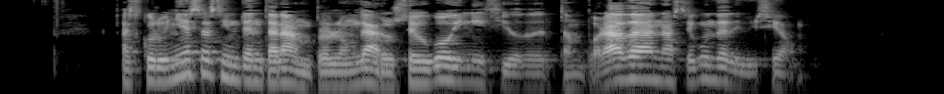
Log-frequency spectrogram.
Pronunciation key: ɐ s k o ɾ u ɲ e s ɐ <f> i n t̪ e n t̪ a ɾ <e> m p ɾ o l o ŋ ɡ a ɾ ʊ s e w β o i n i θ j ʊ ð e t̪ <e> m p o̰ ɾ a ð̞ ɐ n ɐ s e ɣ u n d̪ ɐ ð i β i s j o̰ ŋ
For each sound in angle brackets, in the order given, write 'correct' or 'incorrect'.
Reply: incorrect: s, incorrect: a, correct

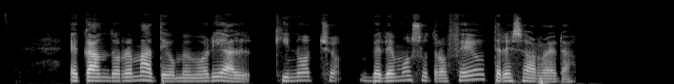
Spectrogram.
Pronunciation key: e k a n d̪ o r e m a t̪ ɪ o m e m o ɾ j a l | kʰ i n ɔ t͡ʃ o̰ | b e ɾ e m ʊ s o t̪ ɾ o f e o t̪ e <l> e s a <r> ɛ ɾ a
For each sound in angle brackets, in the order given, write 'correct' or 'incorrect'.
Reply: incorrect: ɾ, correct

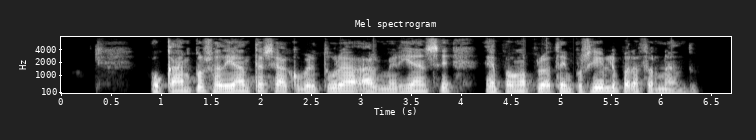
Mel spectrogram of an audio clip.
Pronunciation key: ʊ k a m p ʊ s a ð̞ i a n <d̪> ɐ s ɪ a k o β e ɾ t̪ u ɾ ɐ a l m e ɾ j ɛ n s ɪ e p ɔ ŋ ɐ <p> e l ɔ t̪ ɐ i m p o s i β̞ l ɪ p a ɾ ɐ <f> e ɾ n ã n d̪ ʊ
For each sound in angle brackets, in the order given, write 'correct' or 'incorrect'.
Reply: incorrect: t̪, correct, correct

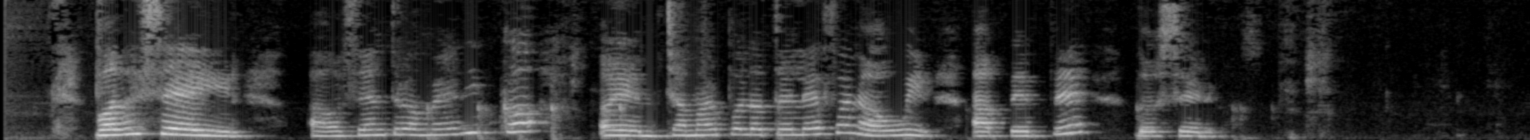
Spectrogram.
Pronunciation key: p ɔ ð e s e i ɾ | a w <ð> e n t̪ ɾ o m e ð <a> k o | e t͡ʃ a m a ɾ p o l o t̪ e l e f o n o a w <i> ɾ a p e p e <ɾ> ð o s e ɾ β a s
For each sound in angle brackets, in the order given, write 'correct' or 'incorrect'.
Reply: incorrect: θ, incorrect: i, correct, incorrect: none

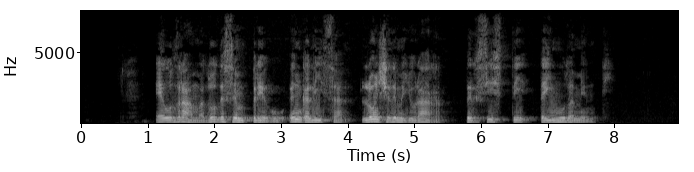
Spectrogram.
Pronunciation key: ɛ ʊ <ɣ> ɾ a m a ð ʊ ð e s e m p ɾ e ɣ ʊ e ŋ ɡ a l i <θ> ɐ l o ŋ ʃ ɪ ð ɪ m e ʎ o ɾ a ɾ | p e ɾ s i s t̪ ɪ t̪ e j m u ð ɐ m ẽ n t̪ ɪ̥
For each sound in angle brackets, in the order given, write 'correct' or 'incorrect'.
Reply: incorrect: ð, correct

